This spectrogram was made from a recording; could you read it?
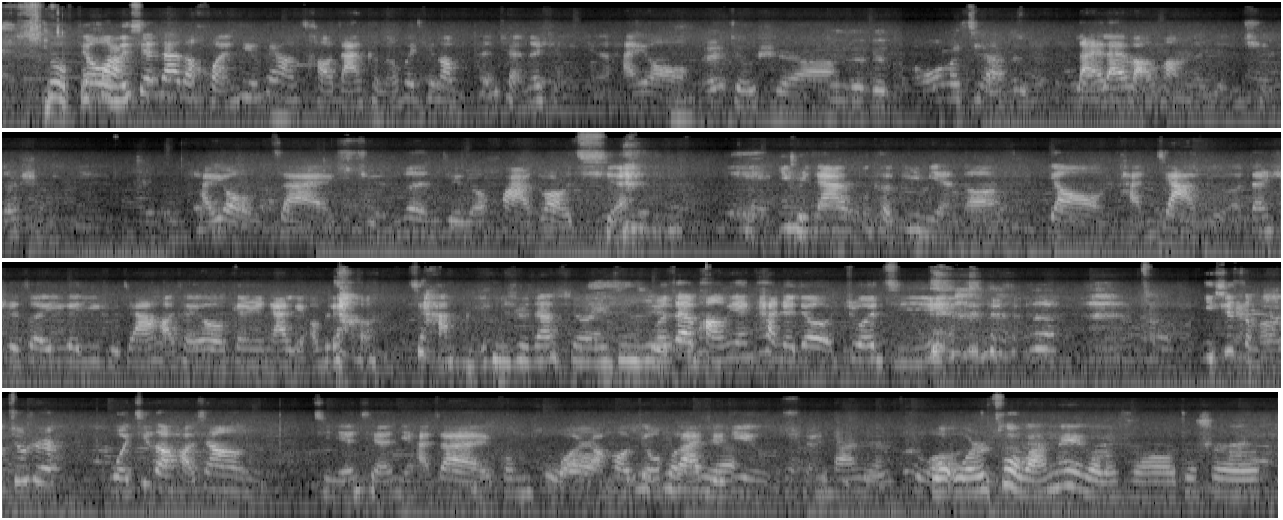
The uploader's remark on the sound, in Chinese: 本期节目录制于大艺术家市集的户外现场，噪音、不时被顾客打断、不同的朋友突然到访，都让本期节目不可预测。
